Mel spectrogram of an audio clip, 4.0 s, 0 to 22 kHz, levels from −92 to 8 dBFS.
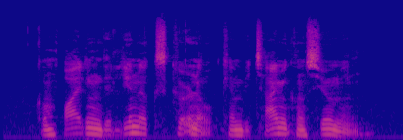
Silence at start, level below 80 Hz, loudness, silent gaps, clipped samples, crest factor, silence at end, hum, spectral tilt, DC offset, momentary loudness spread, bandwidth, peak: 0.35 s; -76 dBFS; -47 LUFS; none; under 0.1%; 22 dB; 0.35 s; none; -3.5 dB/octave; under 0.1%; 12 LU; 14 kHz; -26 dBFS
